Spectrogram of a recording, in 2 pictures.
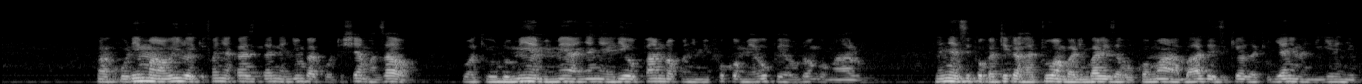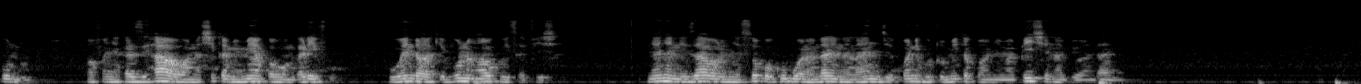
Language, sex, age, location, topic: Swahili, male, 18-24, Dar es Salaam, agriculture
